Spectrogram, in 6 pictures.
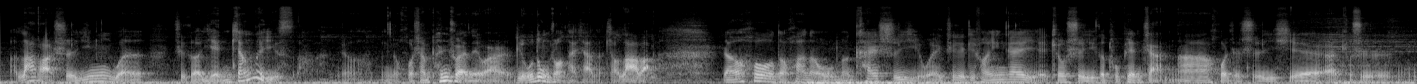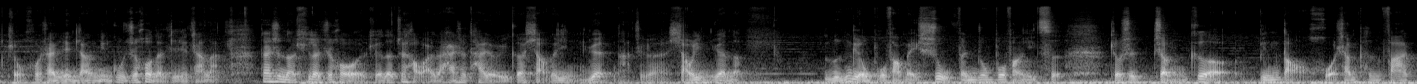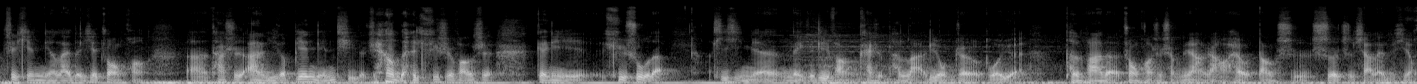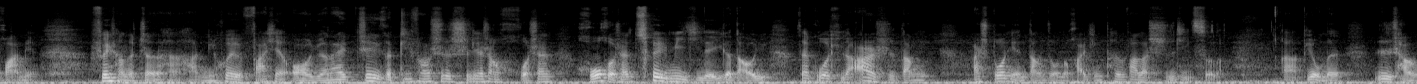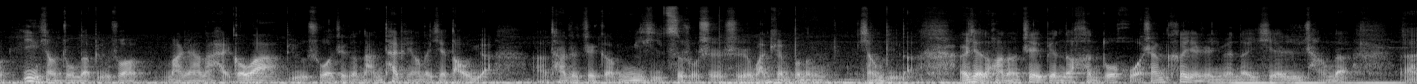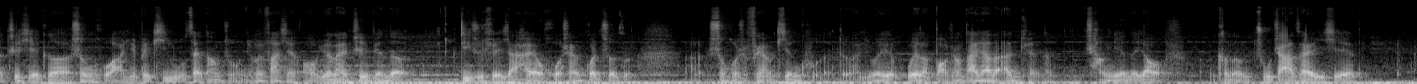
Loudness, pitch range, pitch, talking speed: -20 LUFS, 75-90 Hz, 80 Hz, 290 characters per minute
